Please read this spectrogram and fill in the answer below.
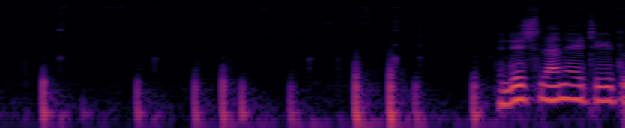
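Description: Marker pen writing on a whiteboard: a run of short, separate strokes as a line of words is written. A man's voice comes in near the end.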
